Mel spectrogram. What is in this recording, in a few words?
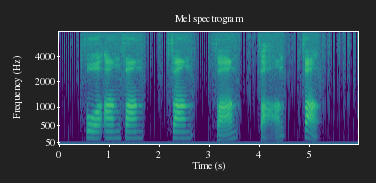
"fang", chinese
